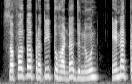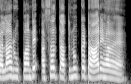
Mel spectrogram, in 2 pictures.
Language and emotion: Punjabi, disgusted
